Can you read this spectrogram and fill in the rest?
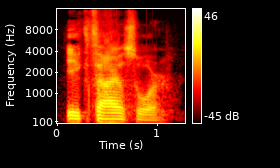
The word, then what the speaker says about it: ichthyosaur: 而那些完全符合拼读规则的单词，其实百分之九十六以上的英文单词基本上符合拼读规则。就基本上无需标注音标了，比如 ichthyosaur 这个单词，ch 的读音是 k，y-u-o 的读音是 u，a-u-r 的读音是 or，重音在第一个音节。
